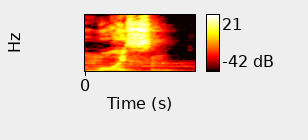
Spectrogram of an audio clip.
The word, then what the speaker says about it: moisten: Now finally, when we do not pronounce T, of course that is called silent T. In words like listen, castle, hustle, and even moisten, we write T but never pronounce it.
